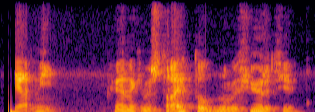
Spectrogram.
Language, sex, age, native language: Icelandic, male, 50-59, Icelandic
